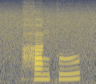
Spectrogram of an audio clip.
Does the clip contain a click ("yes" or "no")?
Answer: no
